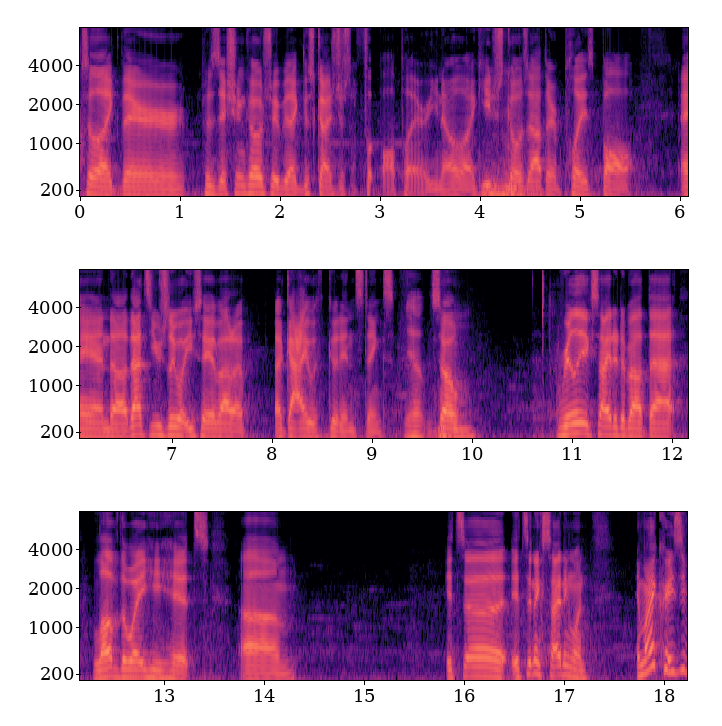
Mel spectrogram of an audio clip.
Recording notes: coming to you LIVE from the DNVR Bar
